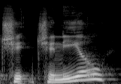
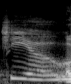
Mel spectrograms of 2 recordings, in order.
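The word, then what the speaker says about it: Chío: So you said Chinio, is that correct? – Chio. – Oh, Chio. How do you spell that? – It's C-H-I with a like accent O.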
